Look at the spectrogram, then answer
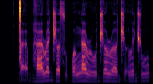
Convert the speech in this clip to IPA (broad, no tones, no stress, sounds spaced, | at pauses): ǀ æ̰ bʱ æ ɹ ɛ d͡ʒ ɜ s ṵ p ʌ ŋ æ ɹ ʊ d͡ʒ ə ɹ ɜ d͡ʒ ə̰ l ɪ d͡ʒ u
